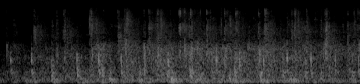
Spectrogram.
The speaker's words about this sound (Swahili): Nashukuru sana kwa makofi na shukrani wageni wote mliofika hapa.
